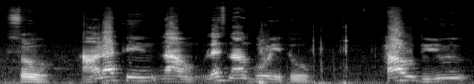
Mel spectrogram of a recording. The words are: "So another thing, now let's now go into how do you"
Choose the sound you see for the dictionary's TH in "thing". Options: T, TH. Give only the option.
T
